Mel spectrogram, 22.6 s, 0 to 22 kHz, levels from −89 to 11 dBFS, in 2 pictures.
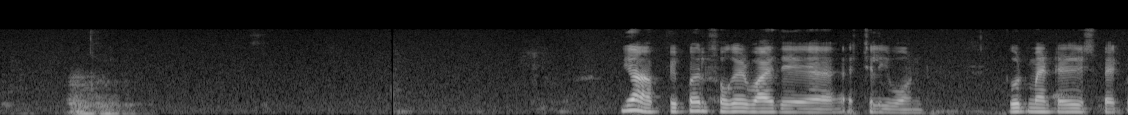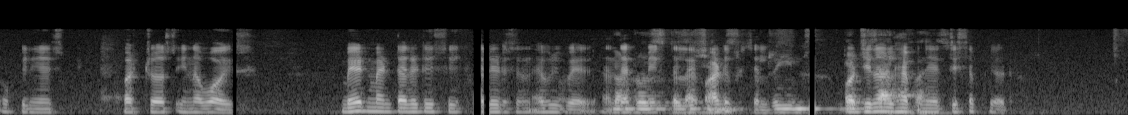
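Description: Short holes open up at 3.91–3.94, 13.61–13.65, 16.01–16.18 and 19.37–19.43 s, the third broken into scattered gaps with an 81 ms run. It's likely a Bluetooth dropout: late packets got discarded, so the audio cuts sharply and picks up further along.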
